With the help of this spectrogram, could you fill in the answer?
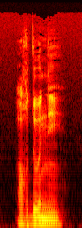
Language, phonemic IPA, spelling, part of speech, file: French, /ɔʁ.dɔ.ne/, ordonner, verb, Fr-ordonner.ogg
- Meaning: 1. to arrange, to organise, sort out (put in order) 2. to prescribe (e.g. medicine) 3. to prescribe, to order (give an order) 4. to ordain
